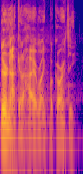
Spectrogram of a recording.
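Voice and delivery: very low, deep put-on voice. Repeating the other speaker's line in their voice: put-on deep voice. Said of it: "I always use your deep voice".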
